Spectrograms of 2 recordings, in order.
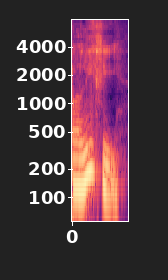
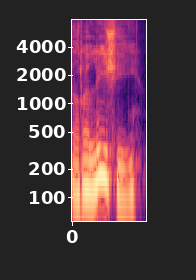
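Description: First: The consonant before -ie is a throaty g. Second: The consonant before -ie is a soft zh. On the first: The speaker calls it right. "Maar je zegt wel religie" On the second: The speaker calls it wrong. "Je zegt niet religie"

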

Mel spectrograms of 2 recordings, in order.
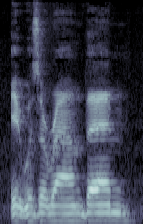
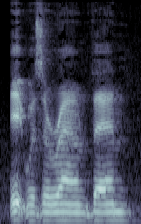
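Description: The two takes are said the same way.

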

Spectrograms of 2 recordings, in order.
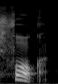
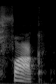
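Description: First: The vowel is a rounded o-like sound. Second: The vowel is an open, a-like American sound. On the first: "Een tweede mogelijke uitspraak van fuck is fok" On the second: "proberen om hun fuck zo Amerikaans mogelijk te laten klinken en daarom iets zeggen dat klinkt als fuck"

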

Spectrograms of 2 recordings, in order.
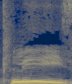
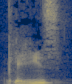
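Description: First: It is said in a pleading, begging tone. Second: It is said in a polite, light tone.

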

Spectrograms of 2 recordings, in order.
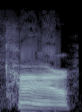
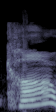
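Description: First: The final R is clearly pronounced. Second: The final R is not pronounced. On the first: "somebody in Lancashire, not everyone, but some people would say" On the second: "in my accent, that R isn't pronounced"

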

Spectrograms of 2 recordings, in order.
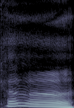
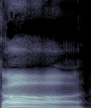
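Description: First: It is a scared, cowardly scream. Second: It is a bold, fierce Viking war cry.

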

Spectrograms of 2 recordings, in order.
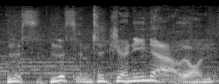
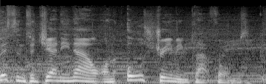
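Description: First: It is said in a cool movie-star voice. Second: It is said in a normal voice.

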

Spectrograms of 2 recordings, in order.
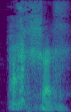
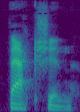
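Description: First: The word sounds slurred, as if through a retainer. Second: The word is said clearly without any slurring. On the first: The speaker calls it wrong. "I say it with, mouth gear in. Or like a retainer or something" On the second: The speaker calls it right. "There we go"

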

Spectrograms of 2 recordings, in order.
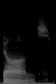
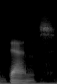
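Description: First: It is said in a southern English accent. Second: It is said in a northern English accent. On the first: "certain words in the southern part of England, surrounding London, you would pronounce with a hard R sound, like dance" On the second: "Whereas in the northern part of England, Liverpool, Manchester, and so on, they would say dance"

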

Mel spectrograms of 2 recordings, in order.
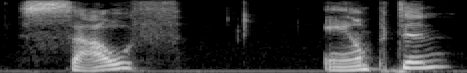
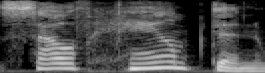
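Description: First: The middle H sound is not pronounced. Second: The middle H sound is pronounced.

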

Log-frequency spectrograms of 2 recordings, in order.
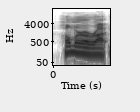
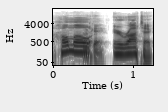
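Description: First: The word is said quickly and runs together. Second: The word is said slowly and carefully.

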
